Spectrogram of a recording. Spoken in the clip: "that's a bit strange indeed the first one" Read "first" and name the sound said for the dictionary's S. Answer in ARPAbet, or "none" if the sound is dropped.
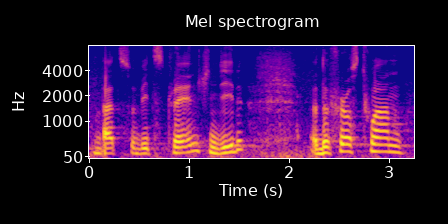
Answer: S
